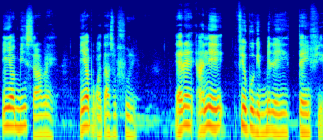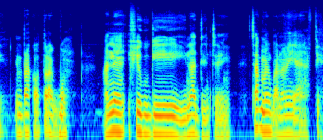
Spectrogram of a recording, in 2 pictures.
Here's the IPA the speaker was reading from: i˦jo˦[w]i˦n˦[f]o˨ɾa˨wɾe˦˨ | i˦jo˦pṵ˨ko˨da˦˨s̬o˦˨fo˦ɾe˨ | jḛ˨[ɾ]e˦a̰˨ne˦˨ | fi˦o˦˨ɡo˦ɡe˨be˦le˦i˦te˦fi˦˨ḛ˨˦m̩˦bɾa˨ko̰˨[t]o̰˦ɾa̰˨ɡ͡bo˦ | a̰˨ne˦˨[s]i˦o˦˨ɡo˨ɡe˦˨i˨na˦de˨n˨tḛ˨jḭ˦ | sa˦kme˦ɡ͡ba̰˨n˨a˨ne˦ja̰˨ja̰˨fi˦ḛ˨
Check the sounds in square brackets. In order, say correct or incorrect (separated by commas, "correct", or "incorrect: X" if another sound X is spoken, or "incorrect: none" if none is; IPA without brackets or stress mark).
incorrect: b, incorrect: s, correct, correct, incorrect: f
